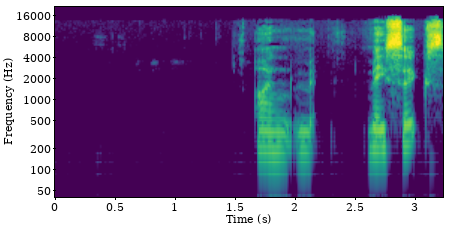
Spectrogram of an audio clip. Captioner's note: speaking French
